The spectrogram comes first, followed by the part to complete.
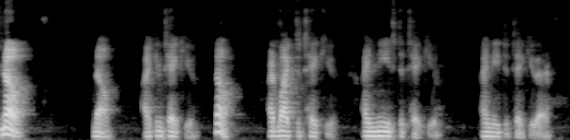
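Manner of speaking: mock-snapping, sharp snappish tone. Retelling a driver insisting on taking a passenger who wants out: retelling a snap. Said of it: "And Trish snaps".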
